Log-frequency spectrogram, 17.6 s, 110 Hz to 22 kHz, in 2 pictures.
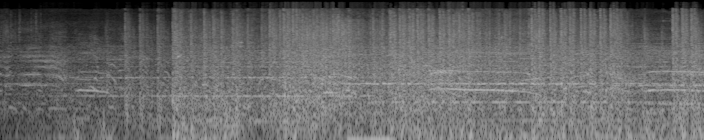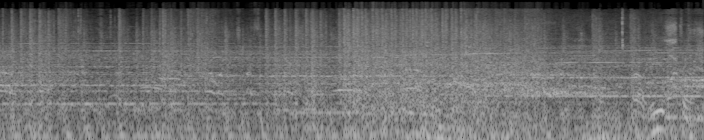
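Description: Dense, continuous gunfire from the video game Max Payne 3, rapid shots and bursts layered over one another for the whole stretch, loud and near, with a voice speaking intermittently underneath.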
